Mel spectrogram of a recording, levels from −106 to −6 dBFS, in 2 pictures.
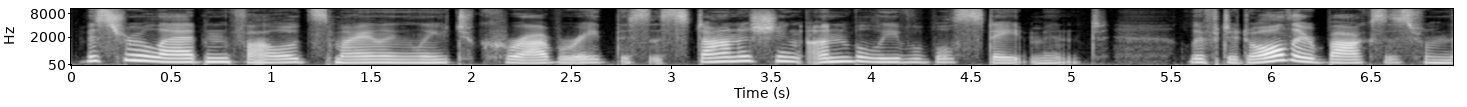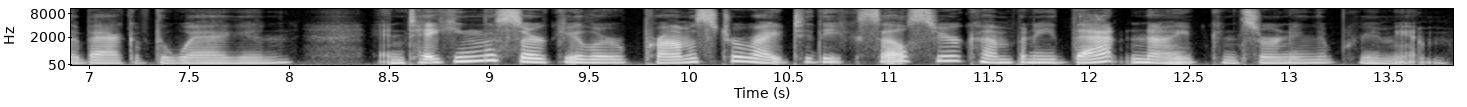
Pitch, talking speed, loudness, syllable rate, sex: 195 Hz, 155 wpm, -21 LUFS, 5.6 syllables/s, female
